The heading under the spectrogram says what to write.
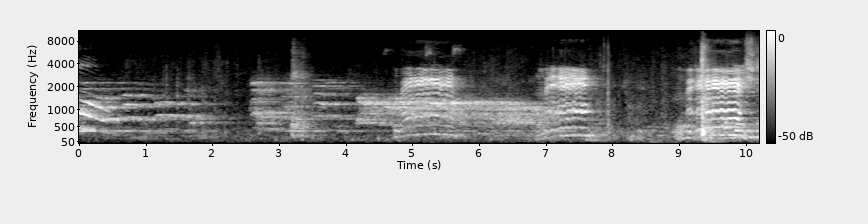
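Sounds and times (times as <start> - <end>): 
goat bleating: 4.8 - 5.8, 6.9 - 7.9, 9.1 - 10.1.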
